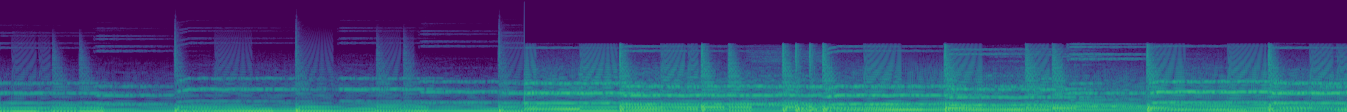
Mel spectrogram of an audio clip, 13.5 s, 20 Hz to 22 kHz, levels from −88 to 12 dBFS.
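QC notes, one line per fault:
5.24 s to end: input switched to a poorer device, likely. The sound abruptly loses everything above 4.3 kHz and picks up a fresh noise floor roughly 35 dB down, with no gap and no level jump. Unlike a plain filter, the bandwidth and background change together.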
